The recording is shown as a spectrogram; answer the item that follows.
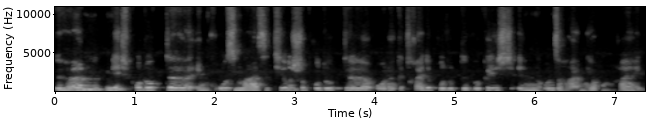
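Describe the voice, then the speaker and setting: A woman with a normal speaking voice talks at a moderate pace, her pitch varying in an ordinary way. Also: fairly high pitch for a woman. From Thuringia, Germany (Jena). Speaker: nutrition expert and trainer. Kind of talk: interview.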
